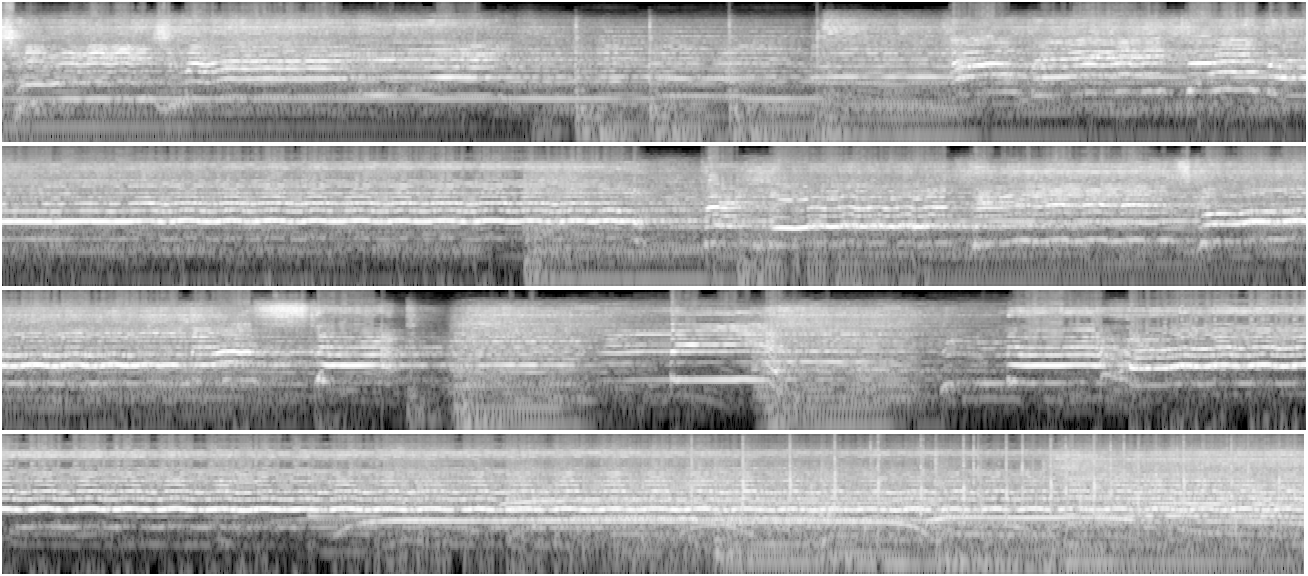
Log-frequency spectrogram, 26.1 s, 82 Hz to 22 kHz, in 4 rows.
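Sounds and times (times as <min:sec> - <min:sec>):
woman singing with vibrato: 0:00.0 - 0:03.0, 0:04.7 - 0:26.0
instrumental accompaniment: 0:00.0 - 0:17.8.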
